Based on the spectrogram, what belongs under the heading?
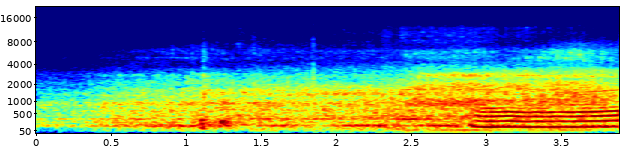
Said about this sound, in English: Okay, school bus comes.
